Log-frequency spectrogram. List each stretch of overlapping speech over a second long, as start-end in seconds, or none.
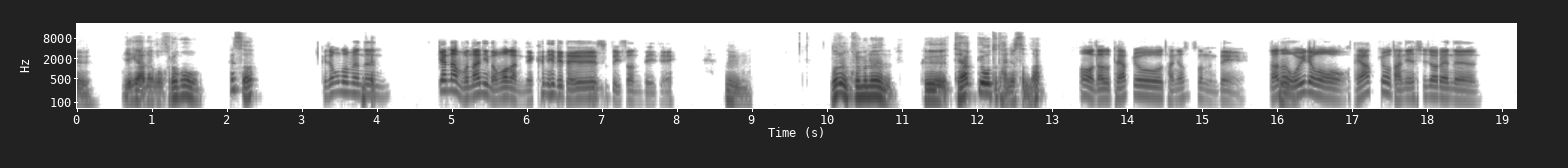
none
